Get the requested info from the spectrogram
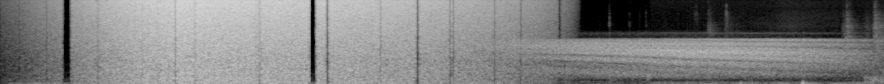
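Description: Sci-fi teleport (beam-up) sound effect: a loud static-like hiss swells up over a couple of seconds, broken by two brief dropouts. About eight seconds in, its highest part cuts off and a softer rushing sound fades away.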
